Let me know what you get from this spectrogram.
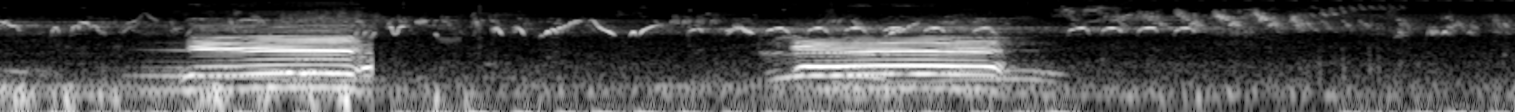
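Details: Cattle out grazing in wide rice fields on an afternoon, calling to one another: two deep, sustained moos about three seconds apart, with continuous chirping birds in the background.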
